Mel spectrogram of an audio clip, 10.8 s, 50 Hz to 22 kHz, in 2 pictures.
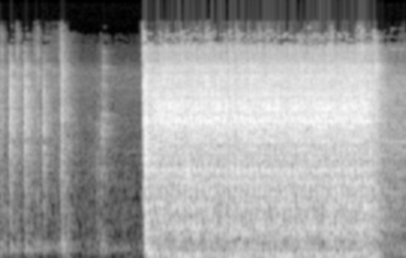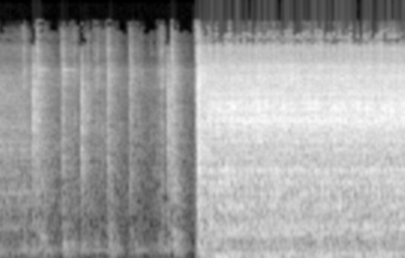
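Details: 1969 Mustang V8 first start, electric choke not yet hooked up, oil burning off the top of the motor. Fires up loud, settles to a steady even idle and restarts cleanly; no smoke, good compression, normal.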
